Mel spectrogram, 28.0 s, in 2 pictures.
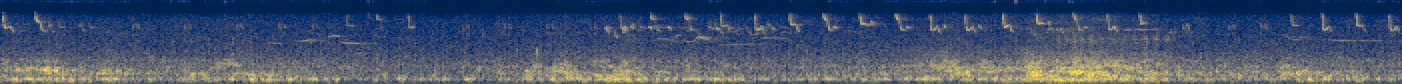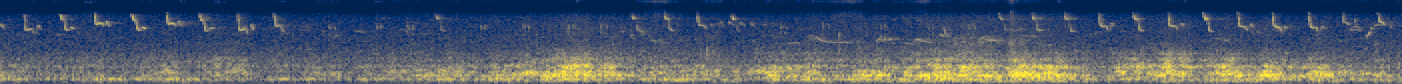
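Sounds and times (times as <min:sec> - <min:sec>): songbird chirping: 0:05.9 - 0:28.0
low rustling noise: 0:14.8 - 0:28.0.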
